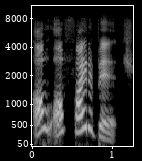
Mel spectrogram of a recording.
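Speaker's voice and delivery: put-on cocky tough voice, high and loud.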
